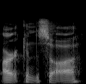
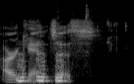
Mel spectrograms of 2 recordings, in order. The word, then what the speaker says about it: Arkansas: yesterday where it was uh Arkansas must be pronounced Arkansas not Aransas u i did Louisiana youi explain some of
